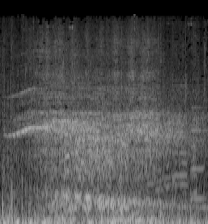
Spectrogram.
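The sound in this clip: Horses whinny with a high, sustained cry over a dense, steady clatter of hooves as they gallop off at full speed, having bolted without the wagon attached.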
